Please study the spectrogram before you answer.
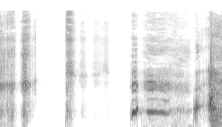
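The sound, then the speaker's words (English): A laugh breaks into a cough: short breathy bursts, then a drawn-out voiced, groan-like sound, followed by harsher rasping bursts, fairly loud and with no speech. “that laugh turned into a cough”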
